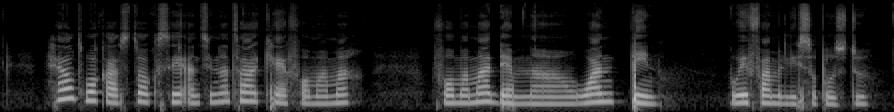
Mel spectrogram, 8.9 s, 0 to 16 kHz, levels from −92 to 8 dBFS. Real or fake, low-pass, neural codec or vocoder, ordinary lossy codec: real; 14.4 kHz; none; none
